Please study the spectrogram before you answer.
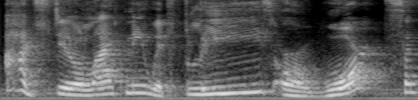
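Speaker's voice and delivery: lively rhyming picture-book read-aloud; reading to children. Acted. Teacher reading a rhyming book to boys and girls, storytime read-aloud. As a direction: read each rhyme out to a room of young kids.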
